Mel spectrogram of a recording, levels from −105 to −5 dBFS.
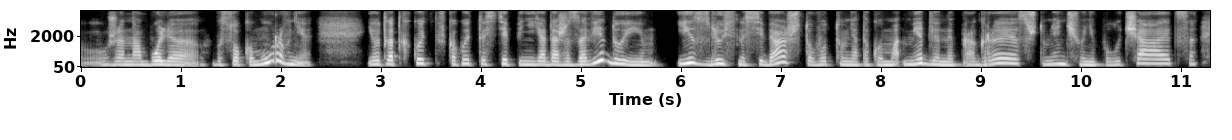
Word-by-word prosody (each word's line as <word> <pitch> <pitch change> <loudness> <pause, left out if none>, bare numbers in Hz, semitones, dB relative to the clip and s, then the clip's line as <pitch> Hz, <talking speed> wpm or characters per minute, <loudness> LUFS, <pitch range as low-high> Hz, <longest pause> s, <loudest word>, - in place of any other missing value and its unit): уже 205 -9 -6
на 170 0 -1
более 170 -1 +1
высоком 175 +1 -2
уровне, 270 - +3 0.5
и - - -5
вот 195 +2 -2
от 205 - +2
какой 230 -2 0
в - - -11
какой-то 200 +1 -3
степени 180 -3 -2
я 175 0 0
даже 165 -1 +1
завидую 225 - +4
им 155 0 -2
и 235 +4 +7
злюсь 205 -1 +1
на 180 - -2
себя, 185 - +1
что 180 -9 -3
вот 170 +1 -7
у 175 - -2
меня 165 -1 -2
такой 165 -1 -6
ма 160 +2 0
медленный 185 -5 +1
прогресс, 220 +10 -1
что 185 - -1
у - - -4
меня 195 +2 -1
ничего 180 -4 0
не 160 -1 0
получается, 225 +6 -1
180 Hz, 180 wpm, -21 LUFS, 170-220 Hz, 0.5 s, и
